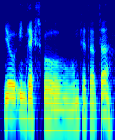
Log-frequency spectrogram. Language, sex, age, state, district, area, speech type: Nepali, male, 45-60, West Bengal, Kalimpong, rural, spontaneous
